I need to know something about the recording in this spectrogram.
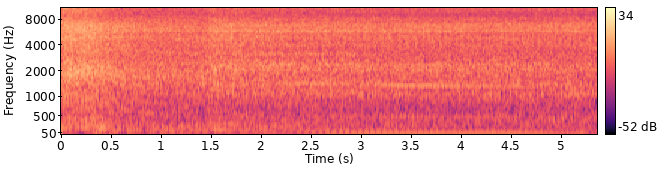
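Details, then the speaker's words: Barn-find 1980 Suzuki LJ80 four-cylinder at its first start in 15 years, running off a battery pack. Revs rise and settle smoothly with an even exhaust beat, no knocks, rattles or misfires; the engine sounds healthy. "so yes your own is fantastic no nasty noises out of the engine no nasty smoke out of the exhaust"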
